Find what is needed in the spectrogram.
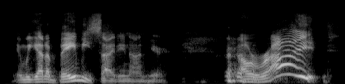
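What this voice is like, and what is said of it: Sudden high-pitched mom voice. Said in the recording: “where did my voice just do? I just saw a baby and I just went to all level... You went to your mom voice.”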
